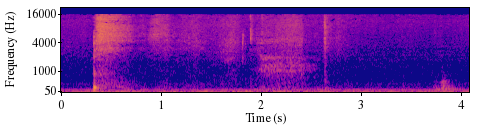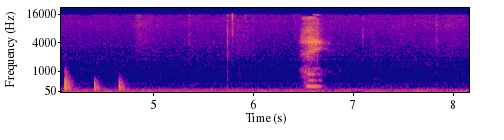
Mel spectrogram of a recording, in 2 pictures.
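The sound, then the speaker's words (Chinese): A quick series of about four sharp knocks on a hotel room door, against a quiet background with a low steady hum and a few faint rustles and breaths. “Hello， 大家好，我现在已经到了酒店门口了，我现在要敲门。”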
